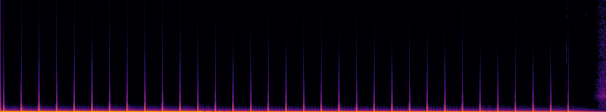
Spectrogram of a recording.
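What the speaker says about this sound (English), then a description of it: "sine wave is way too low or just too dull of a sound" A low, pure sine-wave synth tone plays a steady arpeggio of evenly spaced eighth notes, stepping down in pitch, clean and alone with no voices.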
